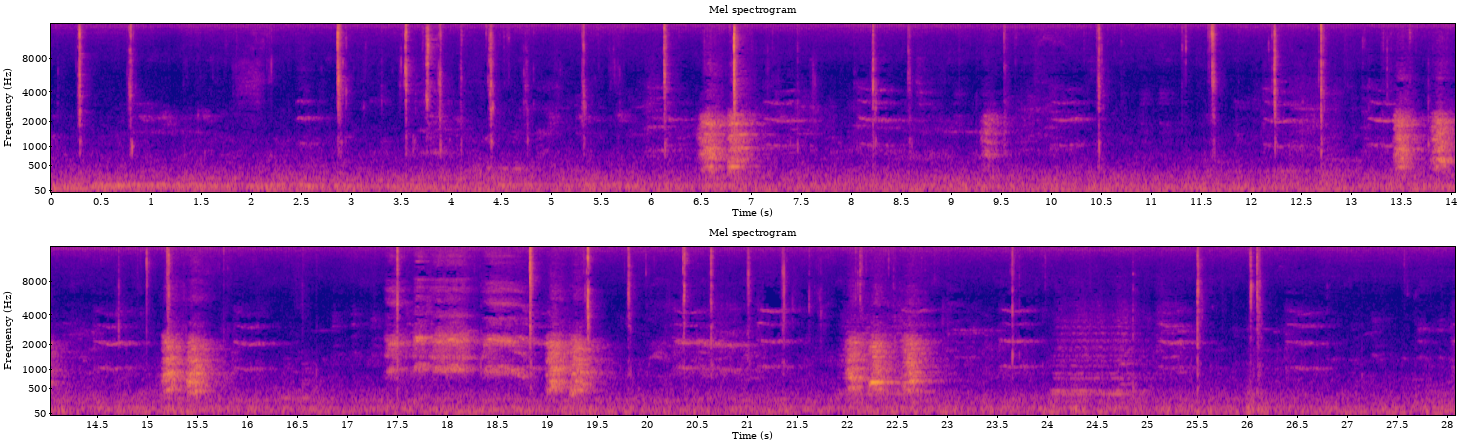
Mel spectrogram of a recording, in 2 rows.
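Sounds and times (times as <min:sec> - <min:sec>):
rooster crowing: 0:17.4 - 0:19.2.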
